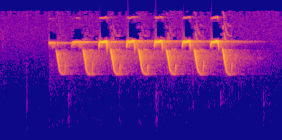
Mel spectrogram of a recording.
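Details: Marsh tit uttering a rapid series of seven crisp notes, each dropping steeply in pitch from a thin high start into a lower rasping end, steady rhythm, nothing else audible.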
